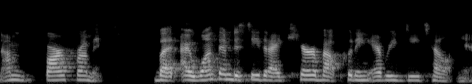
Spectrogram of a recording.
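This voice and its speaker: A woman with a medium pitch talks at a fairly quick pace against a quiet background. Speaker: insurance agency owner. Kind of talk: interview. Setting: podcast interview. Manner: fast.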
